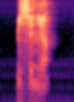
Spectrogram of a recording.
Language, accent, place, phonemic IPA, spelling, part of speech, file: French, France, Lyon, /mi.se.njɛ̃/, mycénien, adjective, LL-Q150 (fra)-mycénien.wav
- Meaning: Mycenaean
